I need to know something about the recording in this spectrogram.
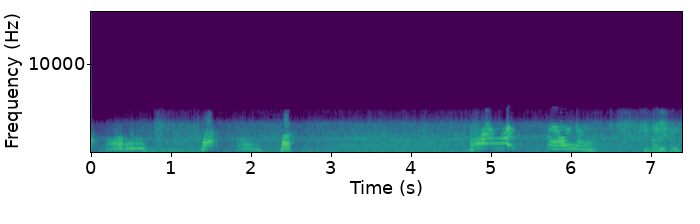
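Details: A domestic cat named Kitty, prone to violently attacking her own tail, filmed with a Sprint Evo phone, gives about eight short, bright meows, some in quick pairs, bending up and down in pitch, against a steady background hum.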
